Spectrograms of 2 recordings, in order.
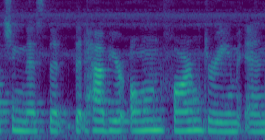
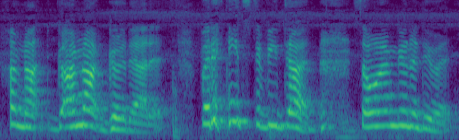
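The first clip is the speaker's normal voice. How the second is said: louder, laughing at herself through the words; 5 semitones higher, 9 dB louder than usual. Real, not acted. Farm vlogger laughing about being bad at bucking hay, louder and laughing. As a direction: giggle it out, self-mocking.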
